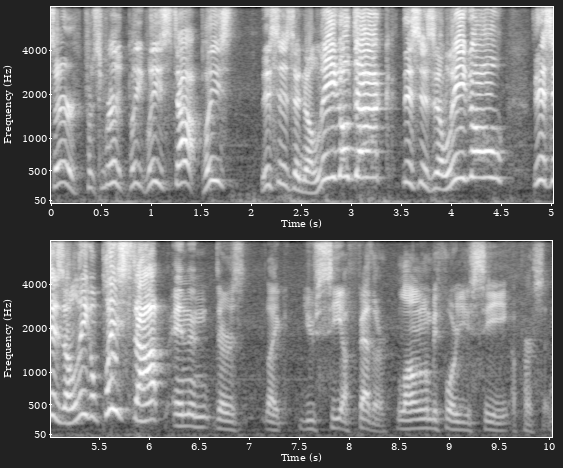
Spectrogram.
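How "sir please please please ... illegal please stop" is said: very high, squeaky, shrill little voice. Recounting a scene with a partying crowd, voicing the tiny voice. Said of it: "There's a tiny voice".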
